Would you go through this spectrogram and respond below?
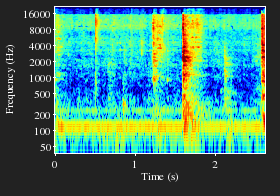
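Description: Stirring a breakfast bowl mixture in a pan, with a spoon scraping and clinking against the metal a few times over a low sizzling hum.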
